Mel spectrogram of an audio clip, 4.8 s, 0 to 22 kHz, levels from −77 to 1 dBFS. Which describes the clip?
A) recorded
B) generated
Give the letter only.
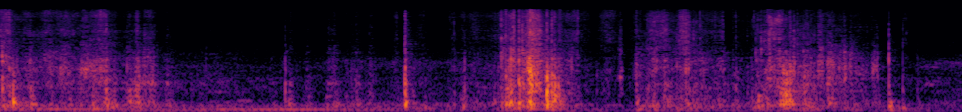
B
